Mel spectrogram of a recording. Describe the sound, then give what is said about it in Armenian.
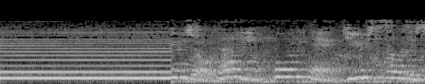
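An air raid siren sounding in a civil defence drill in Japan: a loud, steady low tone held for under two seconds, then cut off as a voice begins speaking. “Տագնապի ազդանշանը հնչել է տասնյակ քաղաքներում։”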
